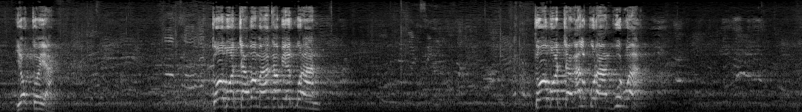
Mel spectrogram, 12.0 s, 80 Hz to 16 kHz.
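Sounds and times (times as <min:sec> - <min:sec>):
faint background chatter: 0:00.0 - 0:12.0.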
